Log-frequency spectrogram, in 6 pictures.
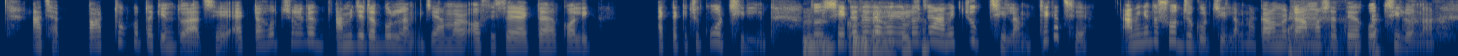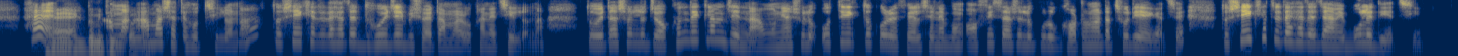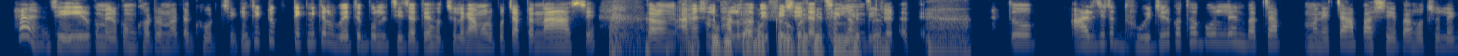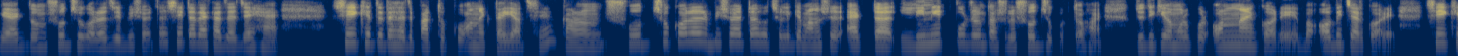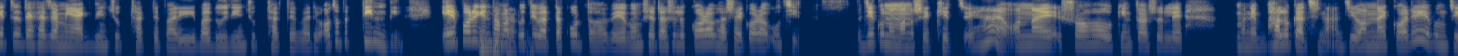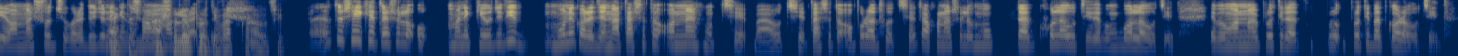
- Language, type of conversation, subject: Bengali, podcast, কখন চুপ থাকা বুদ্ধিমানের কাজ বলে মনে করেন?
- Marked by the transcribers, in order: laugh; chuckle; laughing while speaking: "বেছে নিয়েছেন"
